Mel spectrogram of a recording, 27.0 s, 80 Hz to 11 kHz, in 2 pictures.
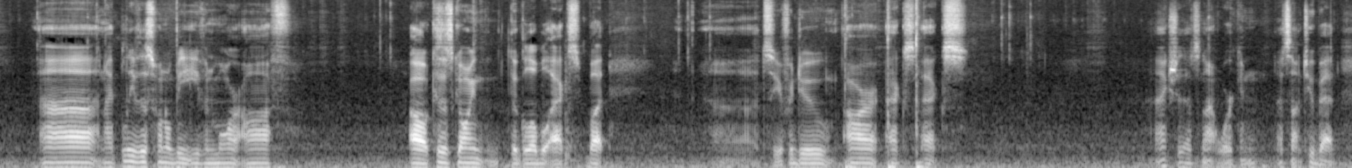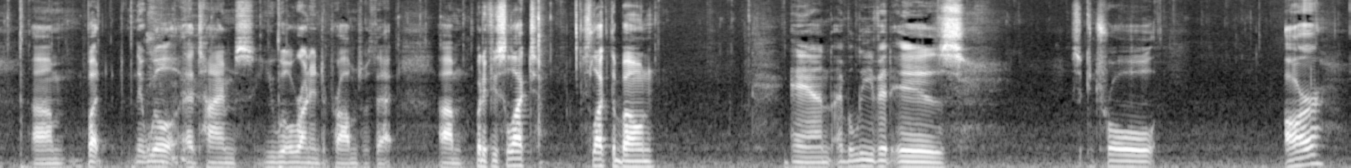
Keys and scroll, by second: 1.6-2.6 typing, 4.6 typing, 8.0-9.5 typing, 14.1 super+z, 14.4 super+z, 14.7 super+z, 25.0 ctrl+n, 26.3 ctrl+r.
